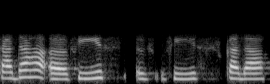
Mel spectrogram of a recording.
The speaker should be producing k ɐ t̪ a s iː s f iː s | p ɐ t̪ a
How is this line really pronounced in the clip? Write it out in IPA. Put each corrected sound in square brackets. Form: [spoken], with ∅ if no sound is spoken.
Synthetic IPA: k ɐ [d̪] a [f] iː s f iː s | [k] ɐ [d̪] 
